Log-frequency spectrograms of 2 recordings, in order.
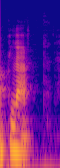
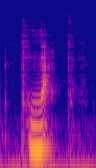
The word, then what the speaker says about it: plate: Oui, il était vraiment plate. Il était plate. Donc on ne prononce pas plat, on prononce plate pour ennuyant.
